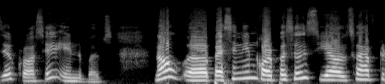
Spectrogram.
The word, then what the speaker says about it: Pacinian: Also, you have to remember that Pacinian last part rhymes with onion.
